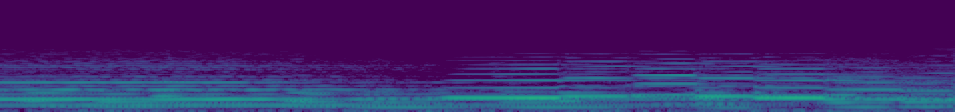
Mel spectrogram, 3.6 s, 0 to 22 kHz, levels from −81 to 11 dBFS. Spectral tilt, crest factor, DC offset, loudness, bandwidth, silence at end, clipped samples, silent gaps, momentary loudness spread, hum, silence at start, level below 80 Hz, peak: -9 dB/octave; 12 dB; under 0.1%; -34 LUFS; 4.7 kHz; 0 s; under 0.1%; none; 9 LU; none; 0 s; -62 dBFS; -22 dBFS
